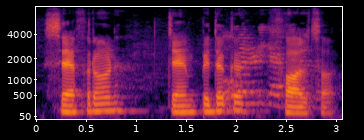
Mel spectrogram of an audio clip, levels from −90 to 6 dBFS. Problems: background conversations at intervals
